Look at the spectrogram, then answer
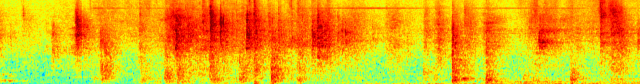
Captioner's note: rumbling ambient sound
